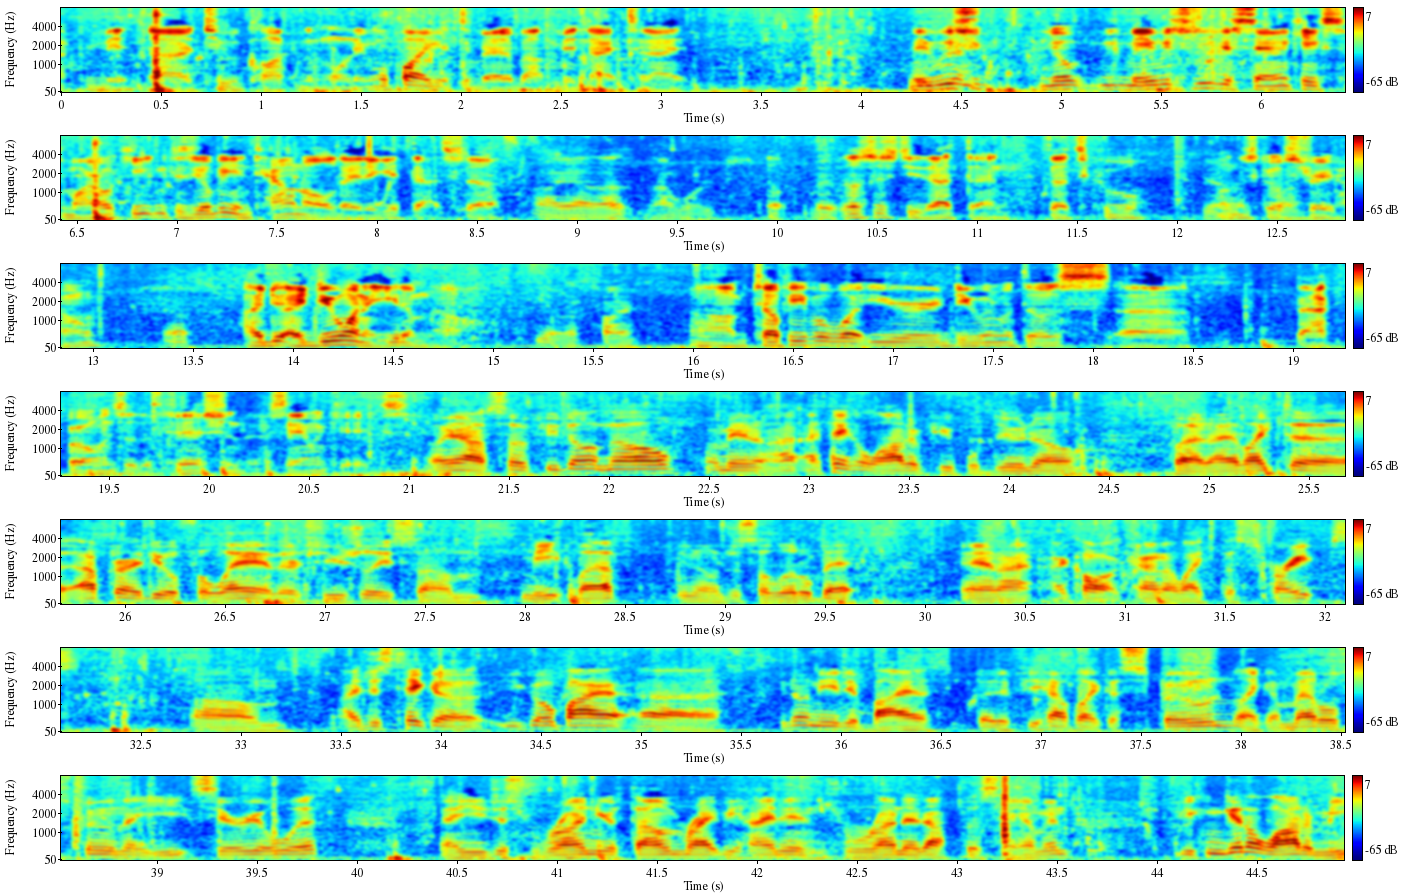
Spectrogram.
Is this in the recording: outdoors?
yes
